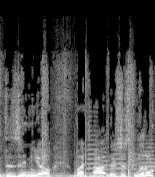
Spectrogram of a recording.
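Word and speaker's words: designo: mention first of all this is pronounced designio but uh there's this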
